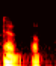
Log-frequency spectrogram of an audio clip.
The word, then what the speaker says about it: Die: Cremant D-I-E is spelled, mm-hmm. is pronounced D, fortunately.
